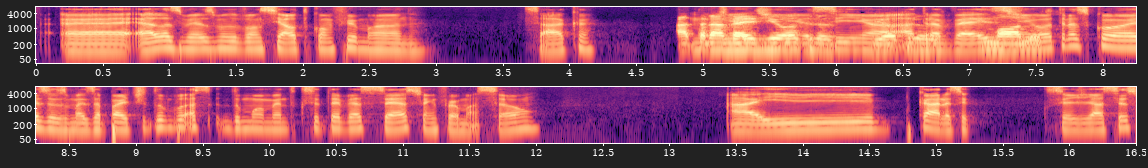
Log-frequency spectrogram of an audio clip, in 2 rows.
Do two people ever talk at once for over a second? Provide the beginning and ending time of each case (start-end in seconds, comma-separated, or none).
4.9-7.7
